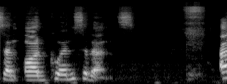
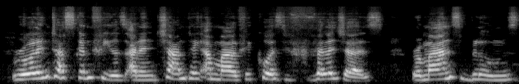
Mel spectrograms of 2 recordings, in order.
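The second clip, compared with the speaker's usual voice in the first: ordinary delivery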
